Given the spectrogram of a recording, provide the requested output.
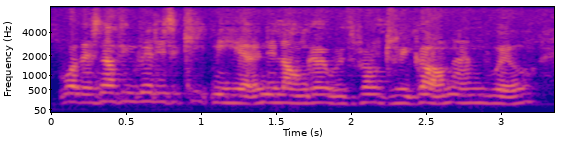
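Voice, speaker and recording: An actress playing a proud, bitter, self-reliant young widow with a husky voice and a brittle, wry manner in a 1970s radio drama. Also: female voice, on the low side, fairly even intonation, fast talker, a little mellow, slight background noise, lightly acted. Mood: flustered, brisk.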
